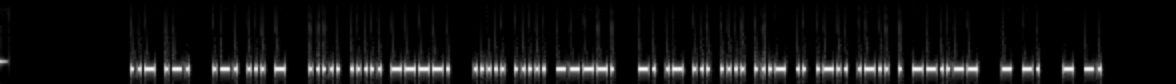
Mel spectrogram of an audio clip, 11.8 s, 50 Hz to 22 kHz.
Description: Morse code, heard as a keyed tone, about 36 wpm, 700 Hz. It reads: UR RST 559 559 NASHVILLE, TN TN
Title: Practice QSO - Exchange 1 - Beginning - 35wpm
